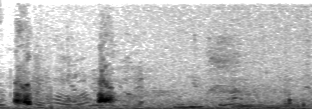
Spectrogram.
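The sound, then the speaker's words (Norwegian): A large ridgeback dog gives two short, sharp barks, about half a second apart, followed by a quieter stretch of low background murmur. “Bildene skal tas med en stor hund av typen ridgeback.”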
